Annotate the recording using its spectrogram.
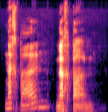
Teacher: Even though it's ending with an R, it's a vowel sound.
